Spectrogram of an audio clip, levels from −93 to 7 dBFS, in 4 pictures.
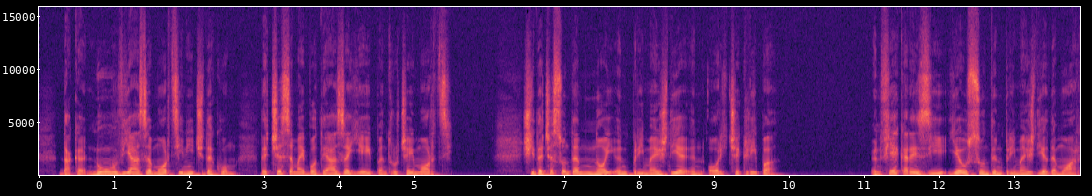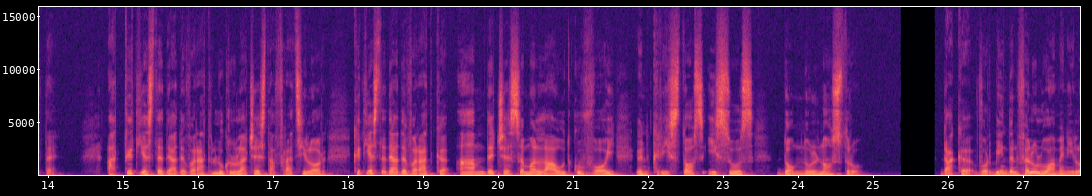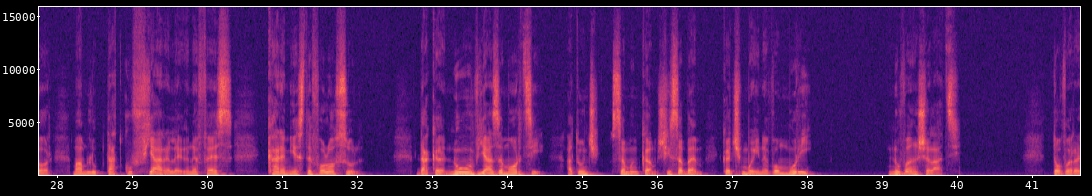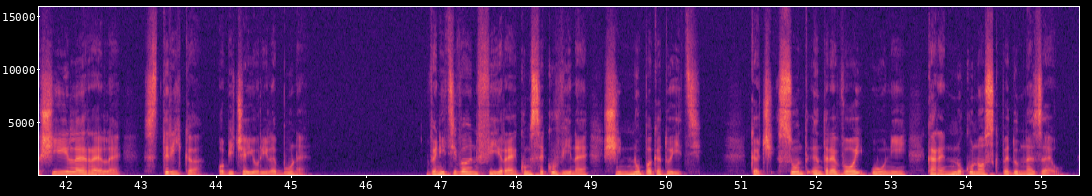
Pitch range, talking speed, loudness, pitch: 125-155 Hz, 125 wpm, -19 LUFS, 140 Hz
